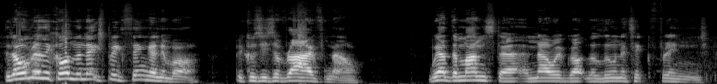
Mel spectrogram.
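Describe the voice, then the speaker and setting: Fairly high-voiced British man, casual podcast chat. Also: big pitch swings, a little fast, bright, forceful tone. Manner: sweary, informal. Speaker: podcast host reviewing wrestling shows.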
